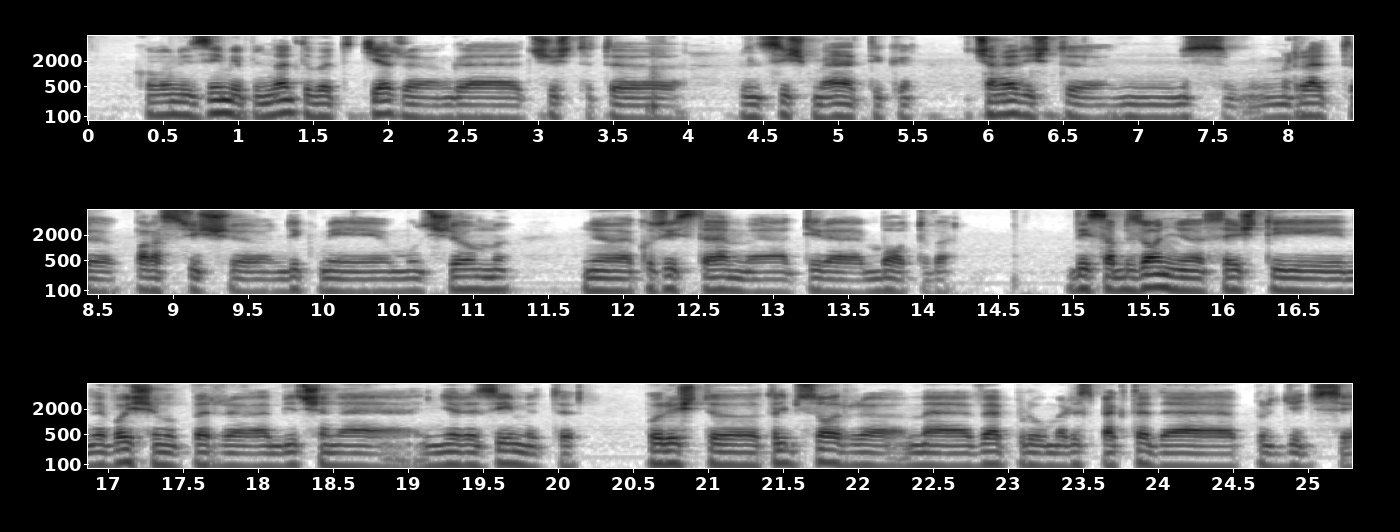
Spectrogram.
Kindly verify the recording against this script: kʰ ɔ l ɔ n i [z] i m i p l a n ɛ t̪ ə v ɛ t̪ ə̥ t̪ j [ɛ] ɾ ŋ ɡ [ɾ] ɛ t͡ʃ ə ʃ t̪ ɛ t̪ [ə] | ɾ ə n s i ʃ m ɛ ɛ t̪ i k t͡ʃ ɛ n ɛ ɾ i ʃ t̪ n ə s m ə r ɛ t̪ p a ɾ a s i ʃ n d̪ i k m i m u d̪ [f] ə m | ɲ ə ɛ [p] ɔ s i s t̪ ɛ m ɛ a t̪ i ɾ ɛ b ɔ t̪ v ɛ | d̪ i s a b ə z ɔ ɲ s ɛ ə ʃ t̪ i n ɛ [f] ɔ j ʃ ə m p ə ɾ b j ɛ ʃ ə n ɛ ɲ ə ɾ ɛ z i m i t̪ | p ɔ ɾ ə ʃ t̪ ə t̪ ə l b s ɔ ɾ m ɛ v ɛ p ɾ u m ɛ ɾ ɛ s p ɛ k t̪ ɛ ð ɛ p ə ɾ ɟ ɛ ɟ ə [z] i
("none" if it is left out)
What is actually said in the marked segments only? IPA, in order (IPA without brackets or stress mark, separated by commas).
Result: z, ɛ, ɾ, ə, ʃ, k, v, s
